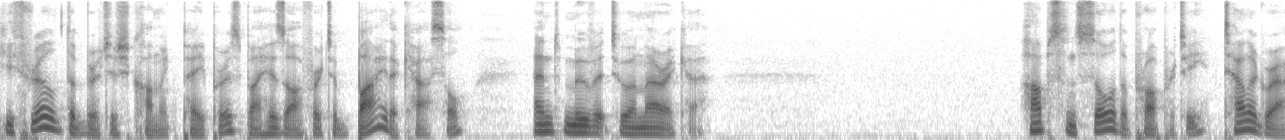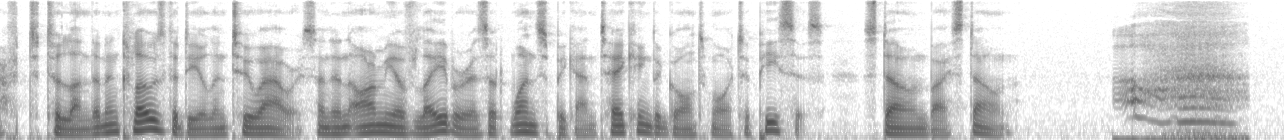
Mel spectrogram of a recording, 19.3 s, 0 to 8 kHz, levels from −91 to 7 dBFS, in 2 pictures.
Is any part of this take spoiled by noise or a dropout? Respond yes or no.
yes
